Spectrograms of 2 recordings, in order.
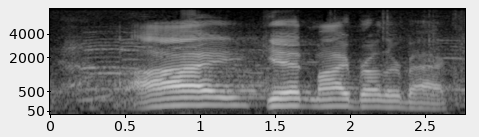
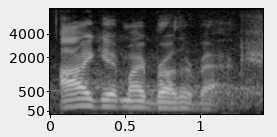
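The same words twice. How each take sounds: First: Slow, every word leaned on; slow emphatic repeat. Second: Said in the usual way. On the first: Real, not acted. Brother repeats to the crowd, slow and emphatic. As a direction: drag it out so it lands.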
